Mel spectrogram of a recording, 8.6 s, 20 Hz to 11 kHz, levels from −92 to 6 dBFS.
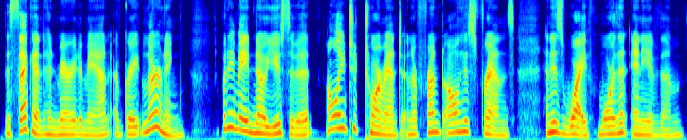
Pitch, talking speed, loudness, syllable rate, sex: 195 Hz, 225 wpm, -19 LUFS, 5.4 syllables/s, female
